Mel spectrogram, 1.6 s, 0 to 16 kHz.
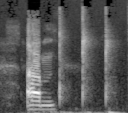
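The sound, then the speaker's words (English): A short vocal exclamation is followed by three slow, evenly spaced hand claps, sharp and fairly close, each ringing briefly before the next. “Firstly, we need to kind of collectively stand and applaud Broadchurch Episode 7.”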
